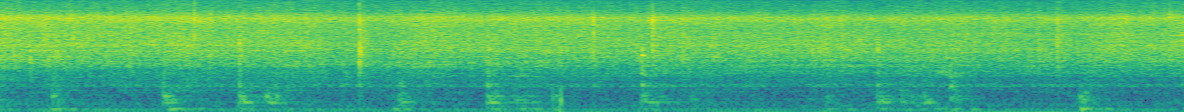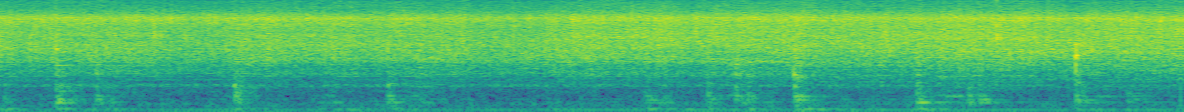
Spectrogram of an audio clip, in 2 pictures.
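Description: Vegetables for chicken spring rolls stir-fried in a pan: a steady sizzle with repeated scraping strokes of a spatula at an uneven rhythm, close and fairly loud, with no talking.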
